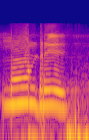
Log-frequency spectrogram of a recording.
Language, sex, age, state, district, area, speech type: Tamil, female, 18-30, Tamil Nadu, Tiruvarur, rural, read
